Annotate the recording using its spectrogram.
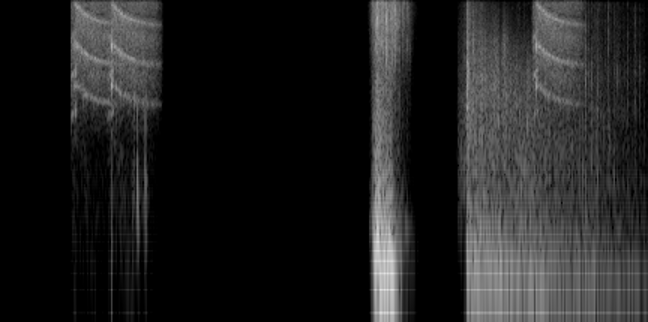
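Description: Balloons inflate with squeaky pops in a game.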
